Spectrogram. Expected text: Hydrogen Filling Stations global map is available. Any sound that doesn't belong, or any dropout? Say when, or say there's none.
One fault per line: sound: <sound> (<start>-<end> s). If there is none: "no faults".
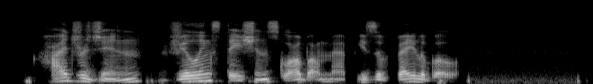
no faults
